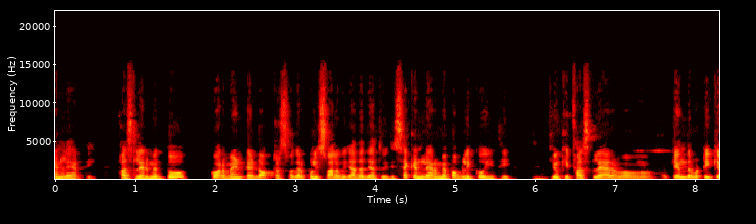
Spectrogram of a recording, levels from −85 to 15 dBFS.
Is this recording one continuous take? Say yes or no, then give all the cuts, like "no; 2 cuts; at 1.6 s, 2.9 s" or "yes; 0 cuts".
yes; 0 cuts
